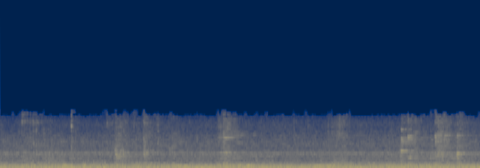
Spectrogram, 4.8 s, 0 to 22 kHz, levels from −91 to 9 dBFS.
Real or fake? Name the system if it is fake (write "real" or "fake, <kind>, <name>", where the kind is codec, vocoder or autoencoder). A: real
